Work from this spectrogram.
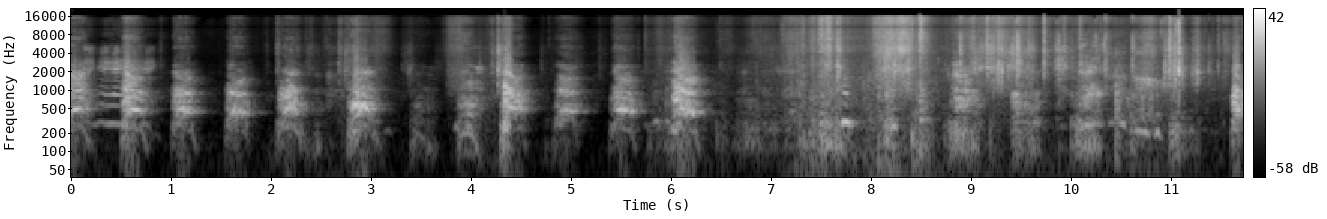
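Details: Mamie, a dog around six or seven years old who was given away and is now learning to be an inside dog, barks steadily for several seconds before loud broadband noise and a person's voice take over.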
